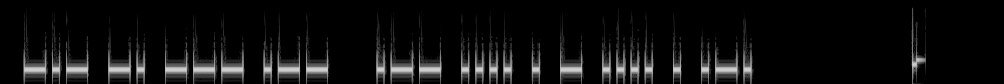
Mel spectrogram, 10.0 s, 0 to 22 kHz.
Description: Morse code, heard as a keyed tone, about 17 wpm, 700 Hz. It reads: KNOW WHETHER
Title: Sets of 5 Words 17wpm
